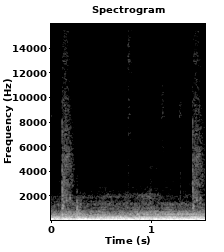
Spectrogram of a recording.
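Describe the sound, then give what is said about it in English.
Steady low rumble of a car driving through busy street traffic with people walking and cars everywhere, engine and road noise filling the background and brief airy hisses from passing vehicles or brakes. “There's people walking, cars everywhere. It's strange. Driving is hard work, man.”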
